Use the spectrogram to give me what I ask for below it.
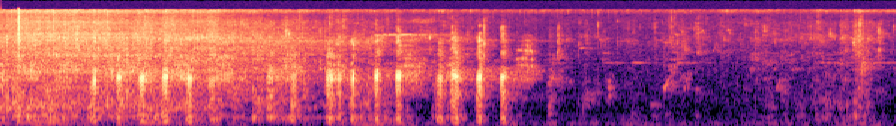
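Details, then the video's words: Ducks feeding and fighting give a run of harsh, nasal quacks, several a second for about two and a half seconds, then fade to quieter splashy sounds. "Ducks feeding, quacking and fighting"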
